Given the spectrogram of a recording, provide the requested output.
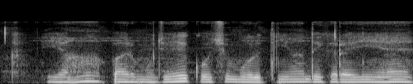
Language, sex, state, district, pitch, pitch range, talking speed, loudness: Hindi, male, Madhya Pradesh, Katni, 115 Hz, 115-120 Hz, 115 wpm, -18 LUFS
